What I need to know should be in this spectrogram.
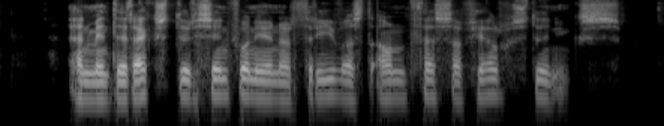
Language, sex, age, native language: Icelandic, male, 20-29, Icelandic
